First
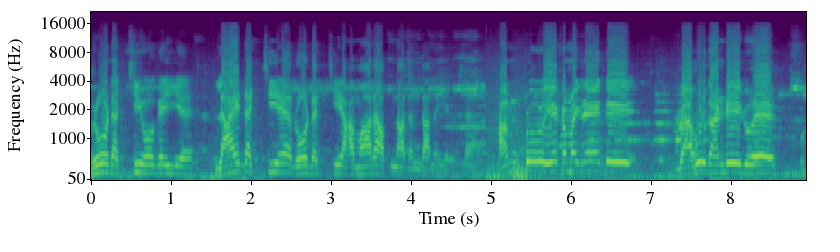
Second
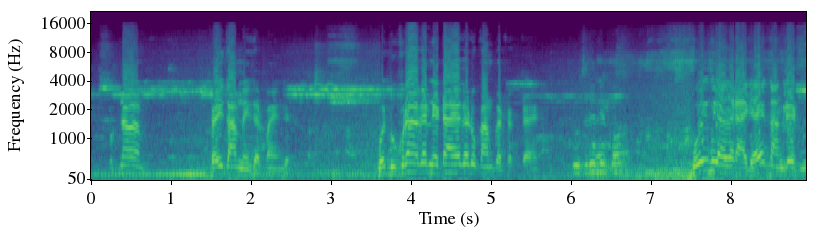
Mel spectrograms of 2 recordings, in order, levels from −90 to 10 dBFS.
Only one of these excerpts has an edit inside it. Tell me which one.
first; 1 cut; at 4.9 s

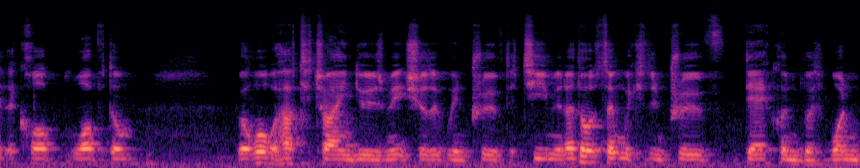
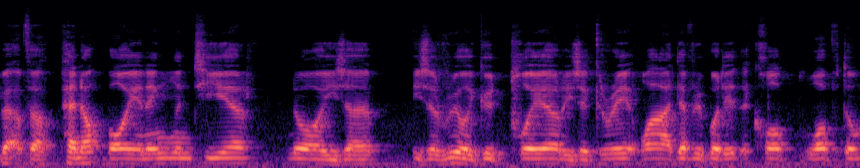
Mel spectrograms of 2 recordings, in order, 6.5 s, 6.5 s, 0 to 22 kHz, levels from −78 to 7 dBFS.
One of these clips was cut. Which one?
second; 1 cut; at 2.0 s

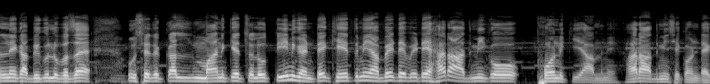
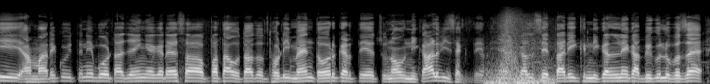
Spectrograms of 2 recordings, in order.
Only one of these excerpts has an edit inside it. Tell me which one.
second; 1 cut; at 5.0 s

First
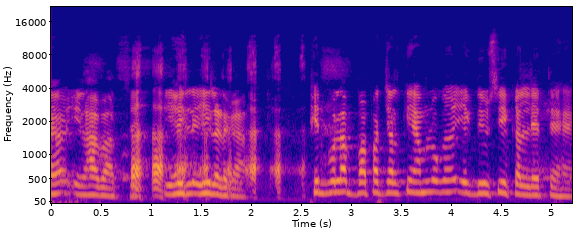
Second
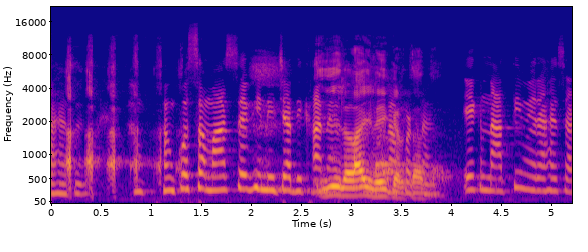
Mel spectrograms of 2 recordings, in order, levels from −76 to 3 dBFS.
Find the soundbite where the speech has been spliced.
second; 1 cut; at 4.0 s

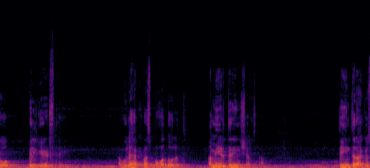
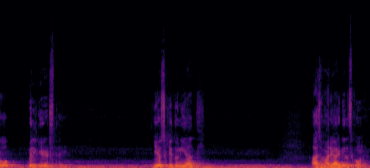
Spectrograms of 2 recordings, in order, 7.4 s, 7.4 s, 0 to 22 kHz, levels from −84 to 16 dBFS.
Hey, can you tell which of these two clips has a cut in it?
second; 4 cuts; at 1.0 s, 2.9 s, 4.5 s, 5.7 s

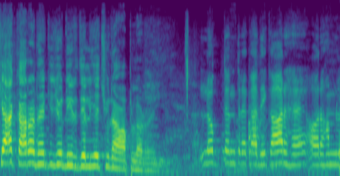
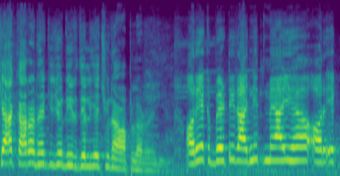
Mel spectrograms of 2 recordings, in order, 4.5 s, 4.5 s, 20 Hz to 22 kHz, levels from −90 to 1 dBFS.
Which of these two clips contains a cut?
second; 1 cut; at 2.3 s

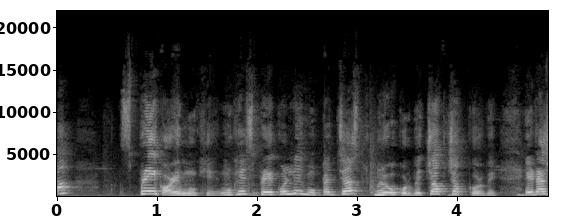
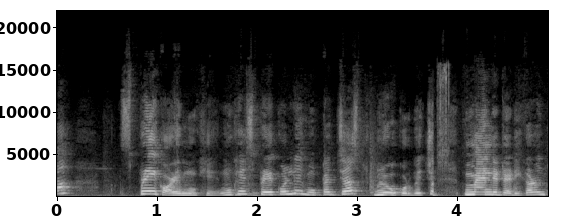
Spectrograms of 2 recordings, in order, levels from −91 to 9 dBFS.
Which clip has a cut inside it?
second; 1 cut; at 3.7 s

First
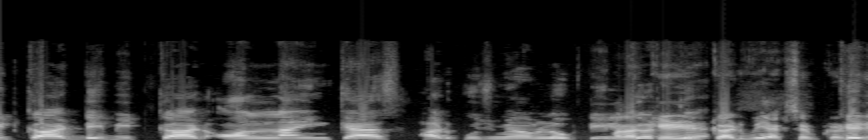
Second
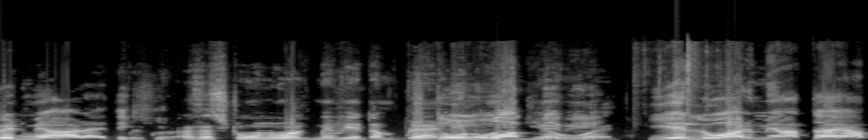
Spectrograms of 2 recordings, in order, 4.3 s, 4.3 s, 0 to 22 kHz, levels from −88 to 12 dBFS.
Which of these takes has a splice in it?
second; 1 cut; at 3.1 s

